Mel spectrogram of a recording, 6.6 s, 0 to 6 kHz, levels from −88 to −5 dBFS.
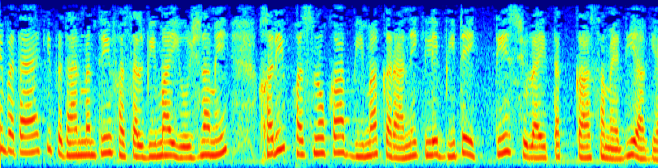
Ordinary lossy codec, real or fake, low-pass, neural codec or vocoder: none; real; 5.4 kHz; none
